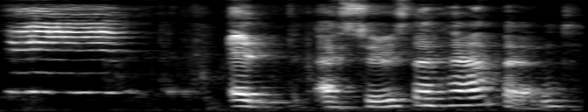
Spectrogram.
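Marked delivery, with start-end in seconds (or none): 0.1-0.7 startled high-pitched squeak; tiny shocked squeak. Retold or imitated. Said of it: "I'm like".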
